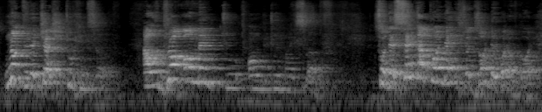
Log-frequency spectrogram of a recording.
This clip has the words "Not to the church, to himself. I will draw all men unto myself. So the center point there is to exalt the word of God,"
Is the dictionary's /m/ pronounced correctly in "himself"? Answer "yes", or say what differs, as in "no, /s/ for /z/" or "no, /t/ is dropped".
yes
